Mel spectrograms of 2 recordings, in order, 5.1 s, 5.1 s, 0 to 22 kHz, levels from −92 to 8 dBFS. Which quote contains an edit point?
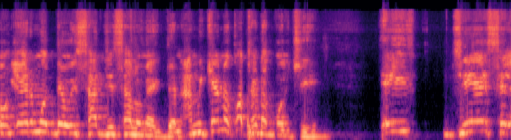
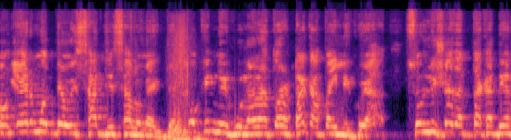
second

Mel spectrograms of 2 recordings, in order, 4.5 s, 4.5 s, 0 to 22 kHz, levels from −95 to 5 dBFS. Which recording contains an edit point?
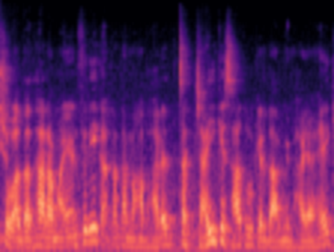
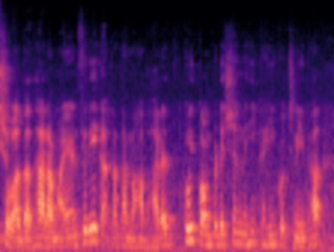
first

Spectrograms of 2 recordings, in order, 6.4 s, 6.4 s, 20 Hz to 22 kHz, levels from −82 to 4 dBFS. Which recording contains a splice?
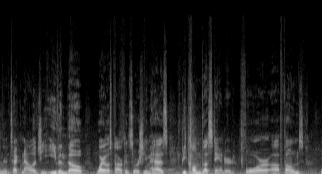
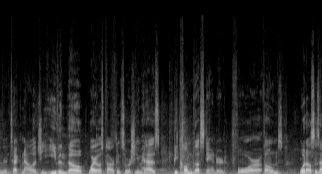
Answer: second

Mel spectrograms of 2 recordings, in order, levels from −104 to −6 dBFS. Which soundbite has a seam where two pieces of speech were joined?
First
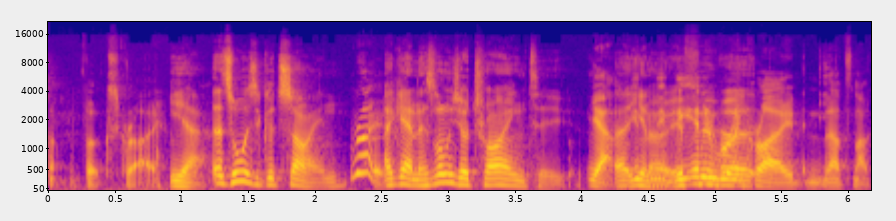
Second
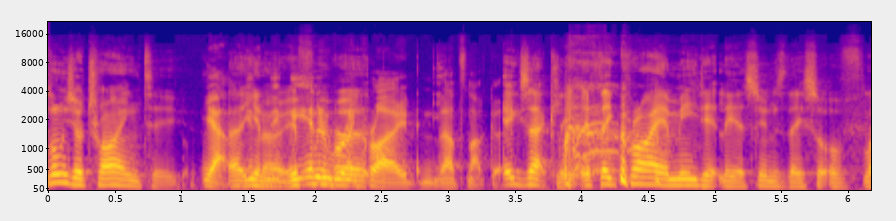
first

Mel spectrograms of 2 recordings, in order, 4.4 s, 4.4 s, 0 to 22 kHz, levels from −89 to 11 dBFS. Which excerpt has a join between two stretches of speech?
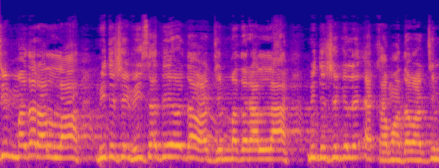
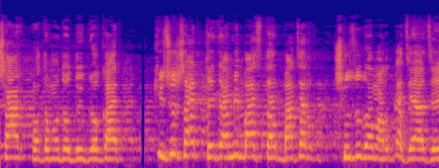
second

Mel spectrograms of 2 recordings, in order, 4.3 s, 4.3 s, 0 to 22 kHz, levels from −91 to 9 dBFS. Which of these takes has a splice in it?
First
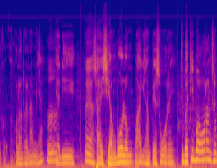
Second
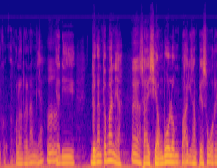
first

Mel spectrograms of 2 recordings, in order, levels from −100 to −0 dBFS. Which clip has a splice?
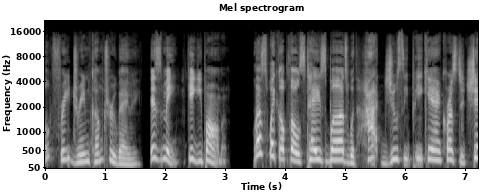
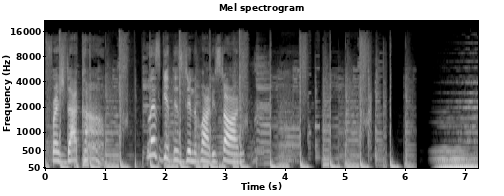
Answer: second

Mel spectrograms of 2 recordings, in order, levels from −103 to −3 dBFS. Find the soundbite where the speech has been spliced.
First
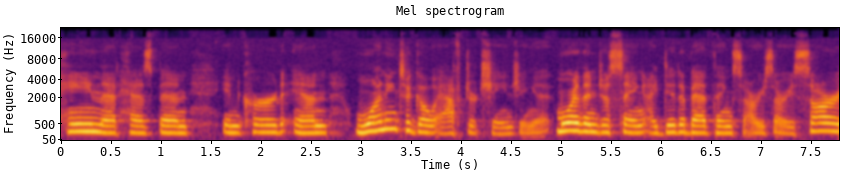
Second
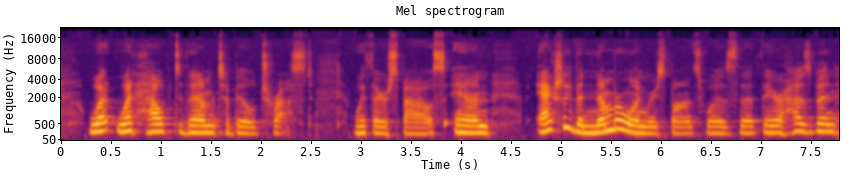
first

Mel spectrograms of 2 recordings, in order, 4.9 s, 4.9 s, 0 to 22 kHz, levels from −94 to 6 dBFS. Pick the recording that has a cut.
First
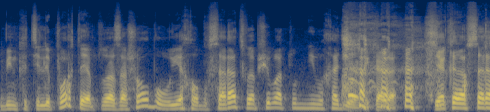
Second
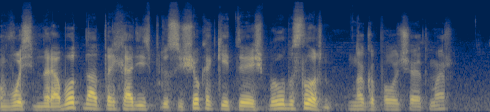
second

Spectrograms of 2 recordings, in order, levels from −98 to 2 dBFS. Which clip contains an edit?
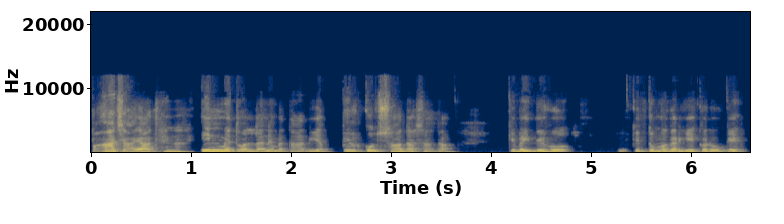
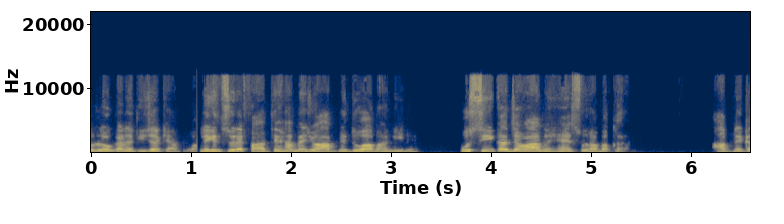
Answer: second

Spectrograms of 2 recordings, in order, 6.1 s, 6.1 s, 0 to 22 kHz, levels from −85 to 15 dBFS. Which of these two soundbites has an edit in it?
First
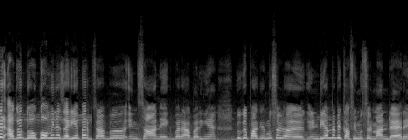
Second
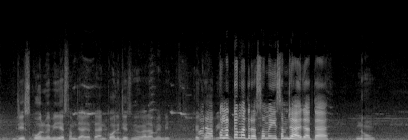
first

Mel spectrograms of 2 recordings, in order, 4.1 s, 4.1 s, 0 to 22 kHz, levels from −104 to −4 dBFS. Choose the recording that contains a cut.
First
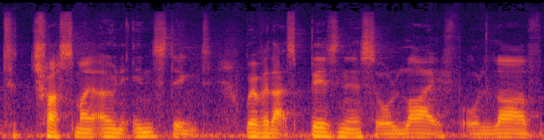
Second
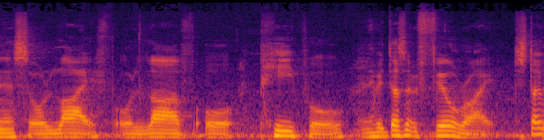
second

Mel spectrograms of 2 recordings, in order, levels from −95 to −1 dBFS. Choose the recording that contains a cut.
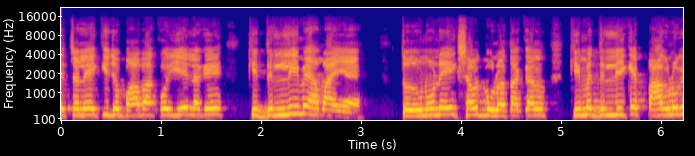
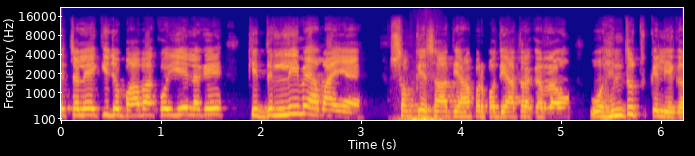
second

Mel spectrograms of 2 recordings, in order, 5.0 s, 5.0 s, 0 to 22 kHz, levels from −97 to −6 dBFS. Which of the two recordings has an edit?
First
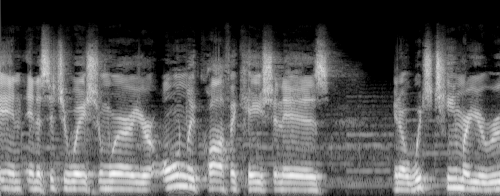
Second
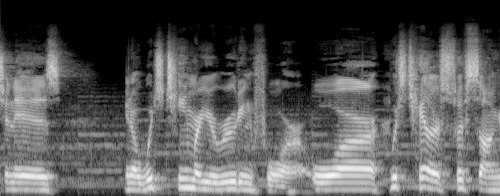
second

